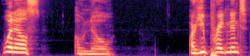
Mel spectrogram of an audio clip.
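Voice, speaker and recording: A man voicing an anxious, excitable wife and mother in an audiobook. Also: sits high, takes it slowly, no echo, clean studio sound, voice pushed up. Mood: panicked. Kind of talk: audiobook character dialogue.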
